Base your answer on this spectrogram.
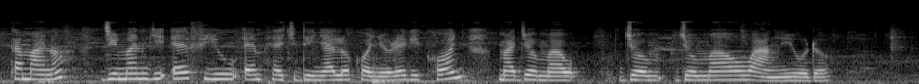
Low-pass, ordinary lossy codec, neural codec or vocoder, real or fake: none; none; none; real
